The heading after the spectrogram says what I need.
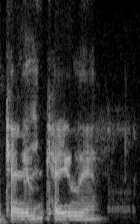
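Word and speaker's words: Kaling: Kayen.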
